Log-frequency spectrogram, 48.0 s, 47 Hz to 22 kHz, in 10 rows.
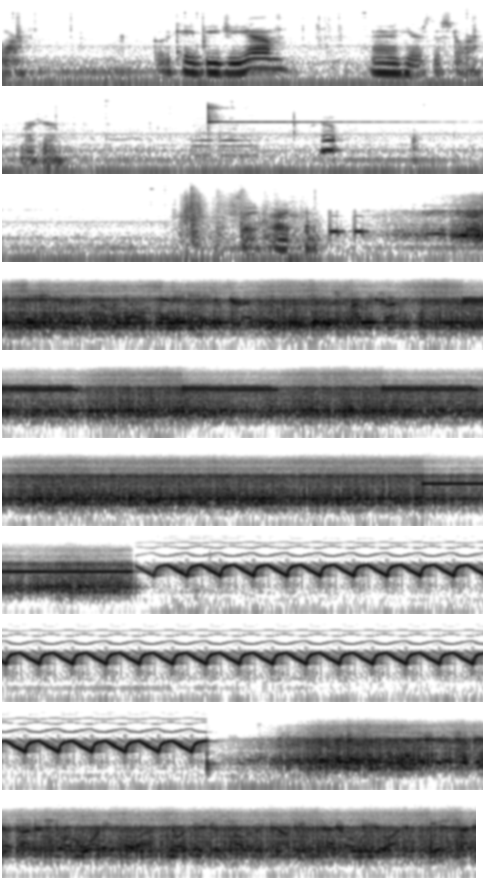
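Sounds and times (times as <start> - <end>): steady alert tone: 5.9 - 10.4
radio static: 13.5 - 30.2, 40.7 - 48.0
warbling electronic siren: 28.2 - 40.7.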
